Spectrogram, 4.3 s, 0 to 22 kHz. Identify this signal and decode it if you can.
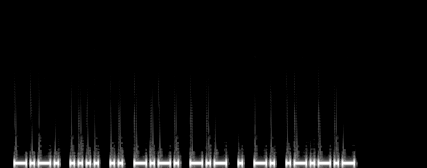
Morse code, heard as a keyed tone, about 30 wpm, 700 Hz. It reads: CHICKEN.
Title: Sentences from Top 1000 Words - Review Part 5 - 30wpm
